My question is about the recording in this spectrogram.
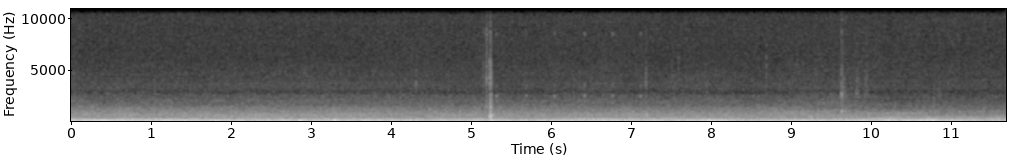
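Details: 2013 Nissan Pathfinder cruising: a steady low hum and buzz drones under road noise, which only started recently after the first 35k; owner unsure if normal.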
